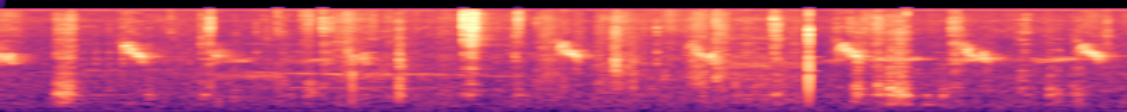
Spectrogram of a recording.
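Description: A bird's repeated short high chirps, each falling in pitch, about two to three a second, with scattered clicks and knocks.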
